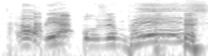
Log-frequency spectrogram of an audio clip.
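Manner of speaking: put-on Cockney accent, very high-pitched and loud. Joking that he'll turn Cockney at West Ham's Olympic Stadium, mock Cockney accent. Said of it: "he'll become a Cockney".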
